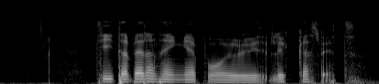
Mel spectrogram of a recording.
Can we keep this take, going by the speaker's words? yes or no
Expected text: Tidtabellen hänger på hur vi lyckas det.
yes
